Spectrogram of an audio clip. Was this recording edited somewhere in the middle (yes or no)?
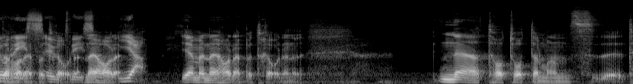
no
